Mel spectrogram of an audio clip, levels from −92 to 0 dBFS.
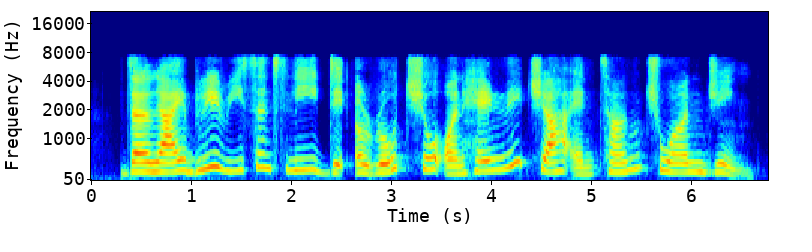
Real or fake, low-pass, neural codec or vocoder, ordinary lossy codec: fake; 7.2 kHz; codec, 16 kHz, 0.5 kbps, X-Codec, WavLM features, trained on Multilingual LibriSpeech; none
